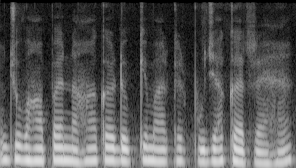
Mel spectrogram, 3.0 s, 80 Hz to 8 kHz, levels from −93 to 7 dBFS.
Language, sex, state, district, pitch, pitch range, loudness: Hindi, female, Chhattisgarh, Jashpur, 170 Hz, 160-175 Hz, -14 LUFS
